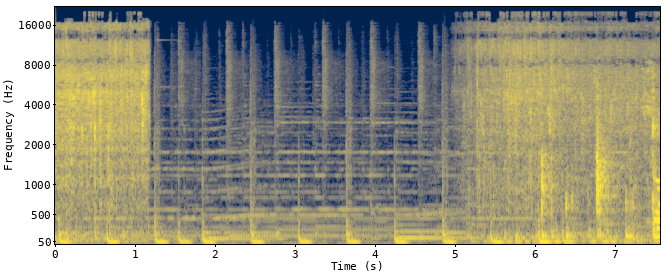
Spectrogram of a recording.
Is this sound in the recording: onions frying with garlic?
yes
